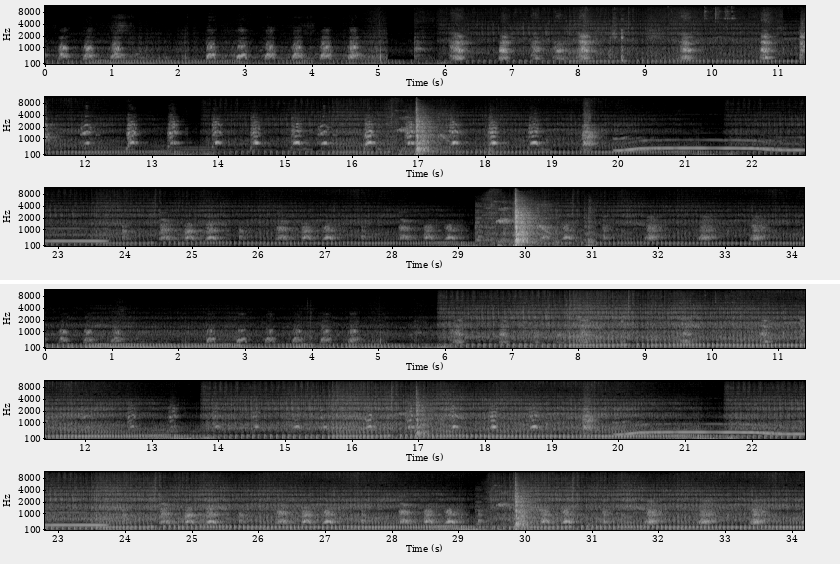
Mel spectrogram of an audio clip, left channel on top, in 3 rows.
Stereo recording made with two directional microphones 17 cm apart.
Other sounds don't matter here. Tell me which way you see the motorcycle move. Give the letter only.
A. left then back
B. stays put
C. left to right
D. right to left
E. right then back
B.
